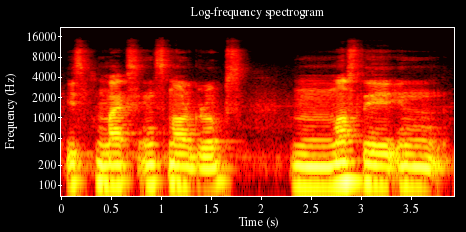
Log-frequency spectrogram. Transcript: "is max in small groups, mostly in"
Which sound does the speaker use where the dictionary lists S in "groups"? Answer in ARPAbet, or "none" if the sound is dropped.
S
